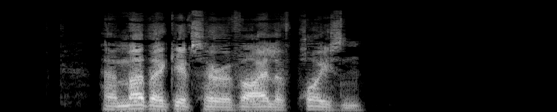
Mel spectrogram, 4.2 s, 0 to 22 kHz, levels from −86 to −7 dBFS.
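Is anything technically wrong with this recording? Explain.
Yes. Throughout the speech, the sound shows transcoding between lossy codecs. Two different sets of compression artefacts are heard together. The narrow top end points to a low-rate Opus-style encode, likely re-encoded afterwards with HE-AAC, which added its own artefacts.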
